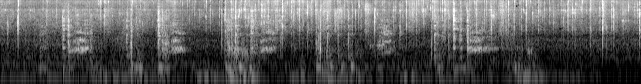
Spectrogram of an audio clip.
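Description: Small msemen flatbreads sizzling and crackling in hot oil in a frying pan, while a metal slotted spatula is worked under them to lift them out.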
